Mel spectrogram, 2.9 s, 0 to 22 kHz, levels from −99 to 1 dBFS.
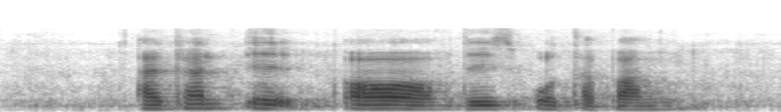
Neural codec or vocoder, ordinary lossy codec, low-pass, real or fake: codec, 16 kHz, 4.8 kbps, FACodec; none; none; fake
